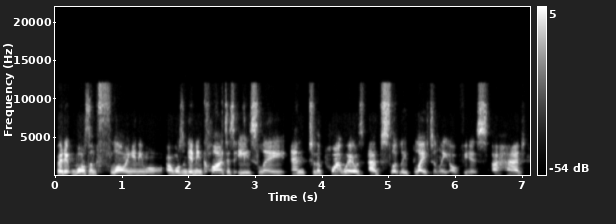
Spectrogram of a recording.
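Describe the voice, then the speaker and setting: A woman's voice: on the low side, fairly even intonation, a little fast, few pauses, a little mellow. A woman, a guest telling her story candidly in an interview. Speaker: guest, energy-work founder. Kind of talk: conversational interview.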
